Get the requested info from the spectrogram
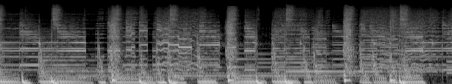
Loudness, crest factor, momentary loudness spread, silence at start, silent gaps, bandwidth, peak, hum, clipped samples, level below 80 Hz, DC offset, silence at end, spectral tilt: -20 LUFS; 16 dB; 4 LU; 0 s; none; 17.5 kHz; -4 dBFS; none; under 0.1%; -26 dBFS; under 0.1%; 0 s; -4.5 dB/octave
